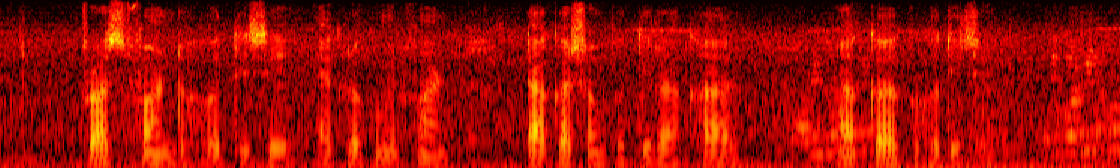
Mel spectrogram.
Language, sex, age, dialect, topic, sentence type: Bengali, male, 18-24, Western, banking, statement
